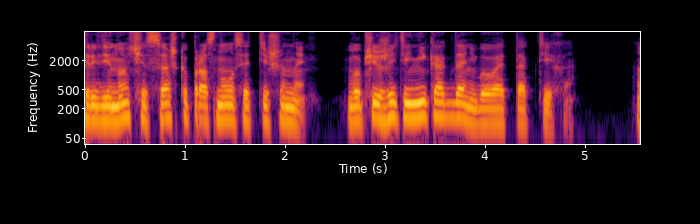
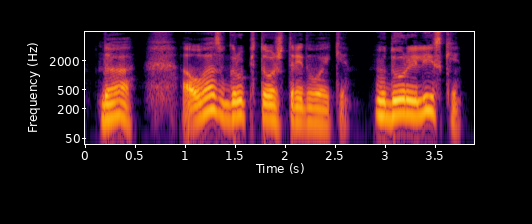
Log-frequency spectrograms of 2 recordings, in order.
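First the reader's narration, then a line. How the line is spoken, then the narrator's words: Sighing. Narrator (Russian): Оксана вздохнула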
